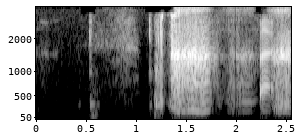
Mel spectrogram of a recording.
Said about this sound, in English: What are you doing? Are you breathing on the microphone?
